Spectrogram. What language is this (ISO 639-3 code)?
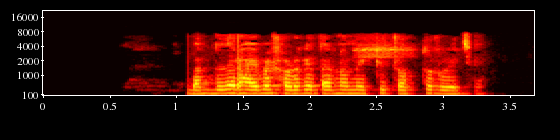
ben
